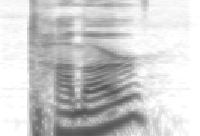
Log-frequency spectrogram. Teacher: Tamar has this very distinct sound, which the linguists call as a retroflex L at the end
